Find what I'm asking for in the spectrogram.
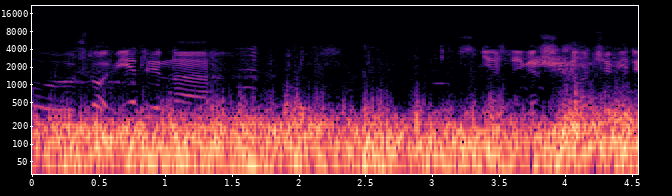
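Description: Strong wind on a high mountain pass in Mongolia buffets the microphone with a loud, continuous roaring rumble, while a voice speaks briefly over it.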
